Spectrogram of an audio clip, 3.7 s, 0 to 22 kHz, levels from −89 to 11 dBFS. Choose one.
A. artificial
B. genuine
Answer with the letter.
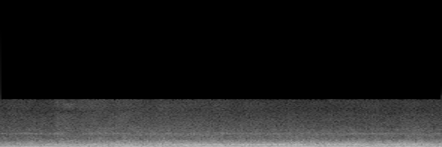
A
